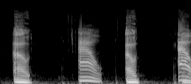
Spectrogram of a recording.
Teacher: 所以这个 t 的音省略大家要注意舌尖得顶上颚只是不要爆一个 t 的音出来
